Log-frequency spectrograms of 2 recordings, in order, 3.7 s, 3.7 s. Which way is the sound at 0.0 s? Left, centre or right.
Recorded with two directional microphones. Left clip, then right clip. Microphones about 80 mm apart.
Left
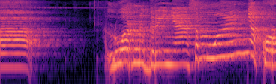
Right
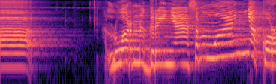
Left.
